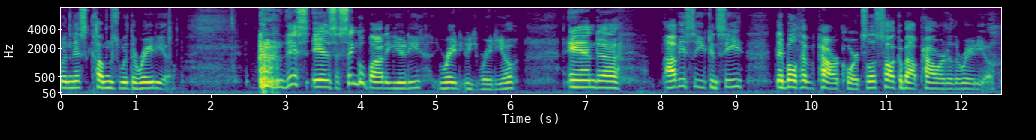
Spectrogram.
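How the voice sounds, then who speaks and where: A man presenting products in an informal walkthrough, explaining hands-on as he handles items. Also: high voice.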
